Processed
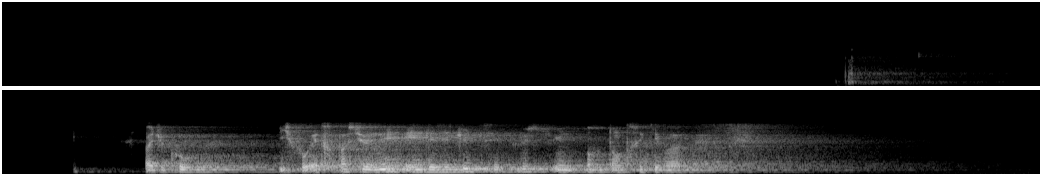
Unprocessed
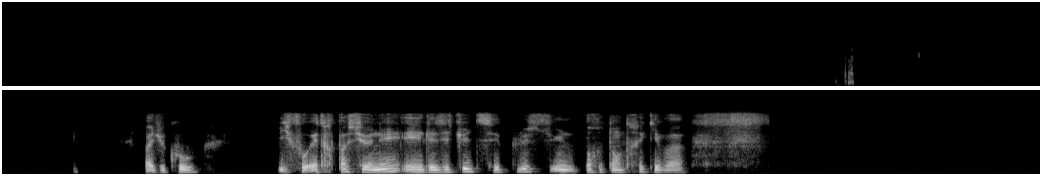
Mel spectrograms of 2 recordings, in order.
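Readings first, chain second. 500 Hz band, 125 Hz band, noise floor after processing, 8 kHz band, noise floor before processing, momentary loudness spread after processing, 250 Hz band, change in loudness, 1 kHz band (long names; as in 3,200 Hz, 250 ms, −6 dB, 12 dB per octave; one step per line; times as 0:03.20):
+1.0 dB, +1.0 dB, −84 dBFS, can't be measured, −84 dBFS, 15 LU, +1.0 dB, +0.5 dB, +1.0 dB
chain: dense smooth reverb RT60 4.1 s, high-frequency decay 0.65×, DRR 3 dB
downsampling to 8,000 Hz
level −1 dB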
